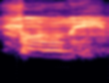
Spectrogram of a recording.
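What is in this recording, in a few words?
radio follow me, voice; agents; sas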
